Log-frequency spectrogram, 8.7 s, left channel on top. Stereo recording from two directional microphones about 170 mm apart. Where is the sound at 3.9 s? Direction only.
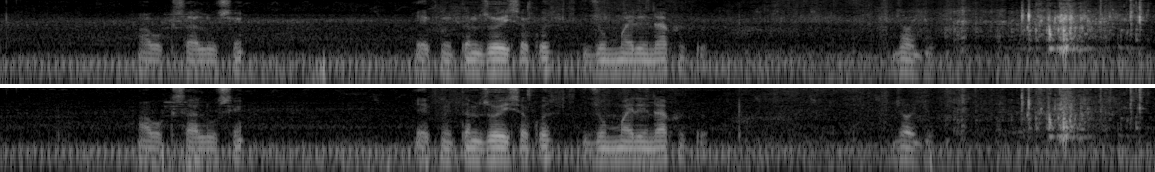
55° right (ahead or behind).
